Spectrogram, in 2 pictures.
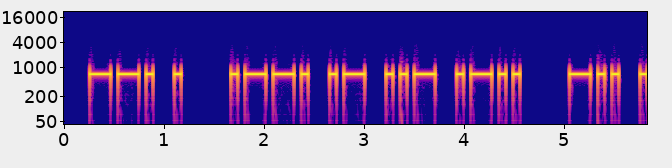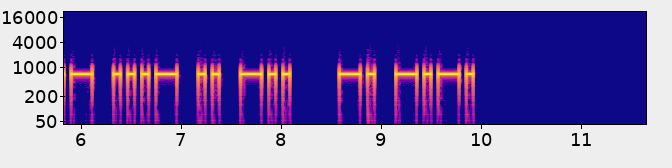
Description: Morse code, heard as a keyed tone, about 17 wpm, 700 Hz. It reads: GE PAUL DAVID NC
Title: K1USN SST QSO Practice - 17wpm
